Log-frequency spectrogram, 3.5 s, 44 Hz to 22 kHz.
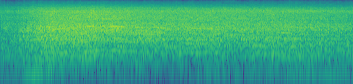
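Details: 1997 Land Rover Discovery 1 on a stand-in battery, shortly after first start: a brief rev blip, then it settles to an even idle with no misfire that sits a little high.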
